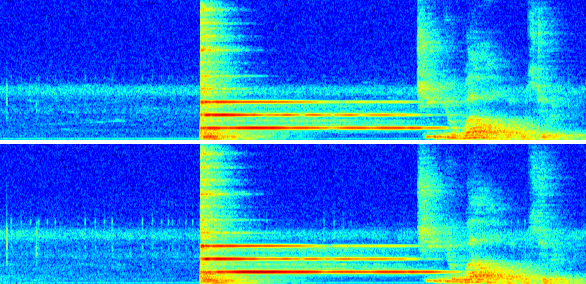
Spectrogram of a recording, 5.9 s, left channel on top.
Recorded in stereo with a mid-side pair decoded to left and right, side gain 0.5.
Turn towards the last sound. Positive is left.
turn(degrees=65)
